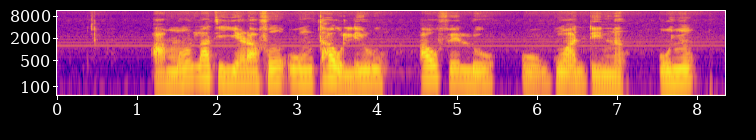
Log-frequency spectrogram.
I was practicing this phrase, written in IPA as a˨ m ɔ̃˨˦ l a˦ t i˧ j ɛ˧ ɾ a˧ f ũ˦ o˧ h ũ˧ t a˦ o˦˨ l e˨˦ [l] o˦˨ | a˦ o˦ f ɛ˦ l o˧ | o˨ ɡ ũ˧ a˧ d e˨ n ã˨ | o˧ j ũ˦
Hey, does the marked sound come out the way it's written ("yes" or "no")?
no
